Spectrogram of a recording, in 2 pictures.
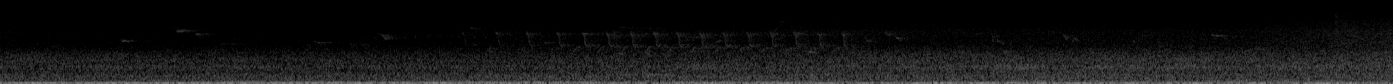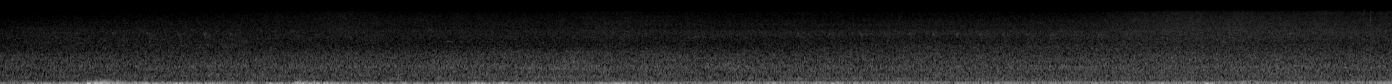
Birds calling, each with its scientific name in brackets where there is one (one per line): Northern Cardinal (Cardinalis cardinalis)
Gray Catbird (Dumetella carolinensis)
